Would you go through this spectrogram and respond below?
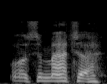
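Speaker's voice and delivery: high, groggy just-woken mumble. A narrator's reading. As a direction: ask as if shaken out of sleep. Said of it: "said Harry groggily".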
